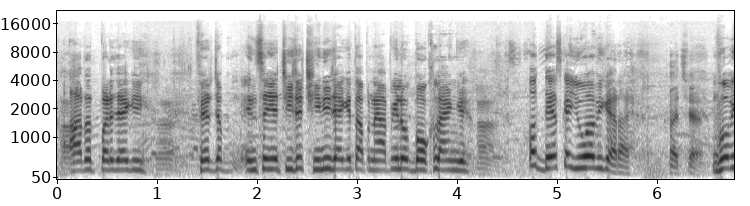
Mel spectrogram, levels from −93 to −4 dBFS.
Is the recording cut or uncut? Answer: cut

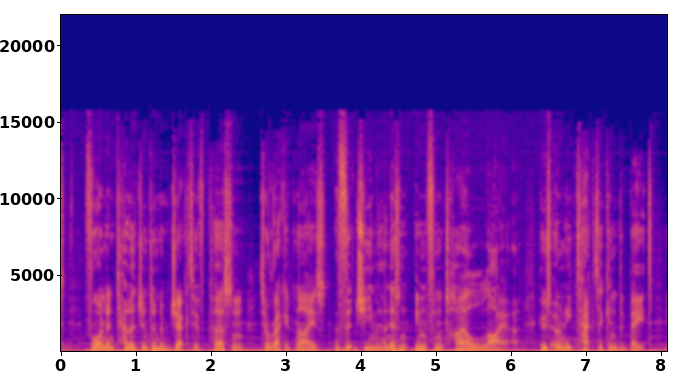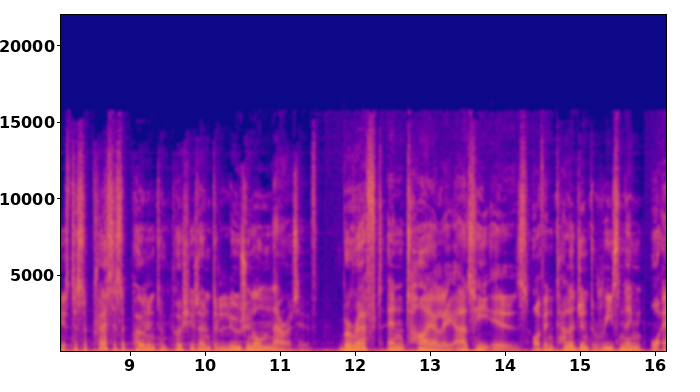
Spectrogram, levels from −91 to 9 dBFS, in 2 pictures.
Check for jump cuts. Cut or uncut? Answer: uncut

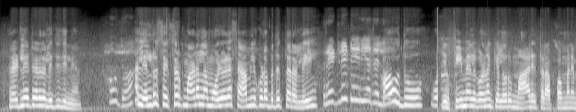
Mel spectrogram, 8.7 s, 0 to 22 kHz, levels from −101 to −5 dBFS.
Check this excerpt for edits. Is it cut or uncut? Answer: cut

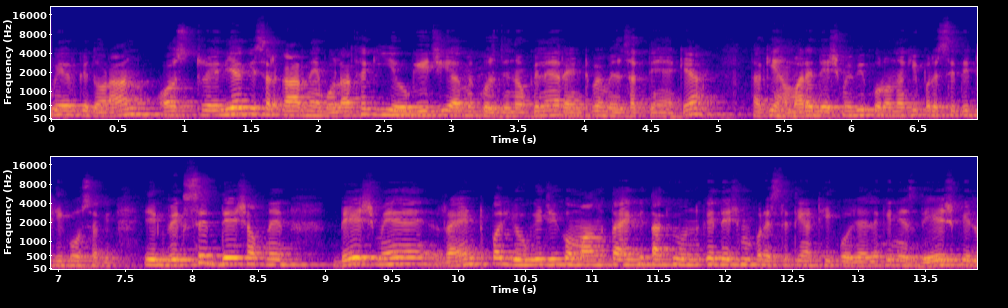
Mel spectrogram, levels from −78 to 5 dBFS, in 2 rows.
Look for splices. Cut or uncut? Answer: uncut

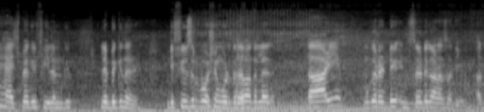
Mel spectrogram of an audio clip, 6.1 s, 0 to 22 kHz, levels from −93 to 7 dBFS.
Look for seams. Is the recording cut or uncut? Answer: cut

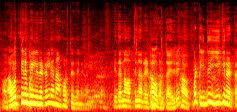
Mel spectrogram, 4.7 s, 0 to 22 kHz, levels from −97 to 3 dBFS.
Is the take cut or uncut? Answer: uncut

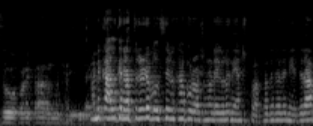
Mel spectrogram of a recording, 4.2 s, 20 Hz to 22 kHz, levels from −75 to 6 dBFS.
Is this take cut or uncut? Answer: uncut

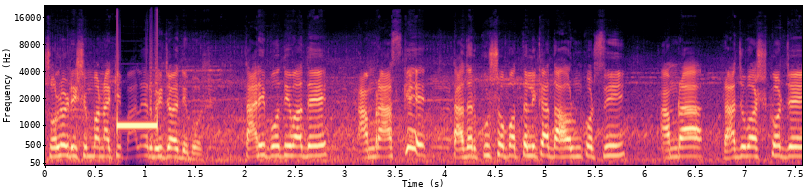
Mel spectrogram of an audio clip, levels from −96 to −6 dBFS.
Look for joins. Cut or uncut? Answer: uncut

